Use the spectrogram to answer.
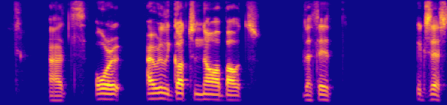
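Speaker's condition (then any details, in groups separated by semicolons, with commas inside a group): No condition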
